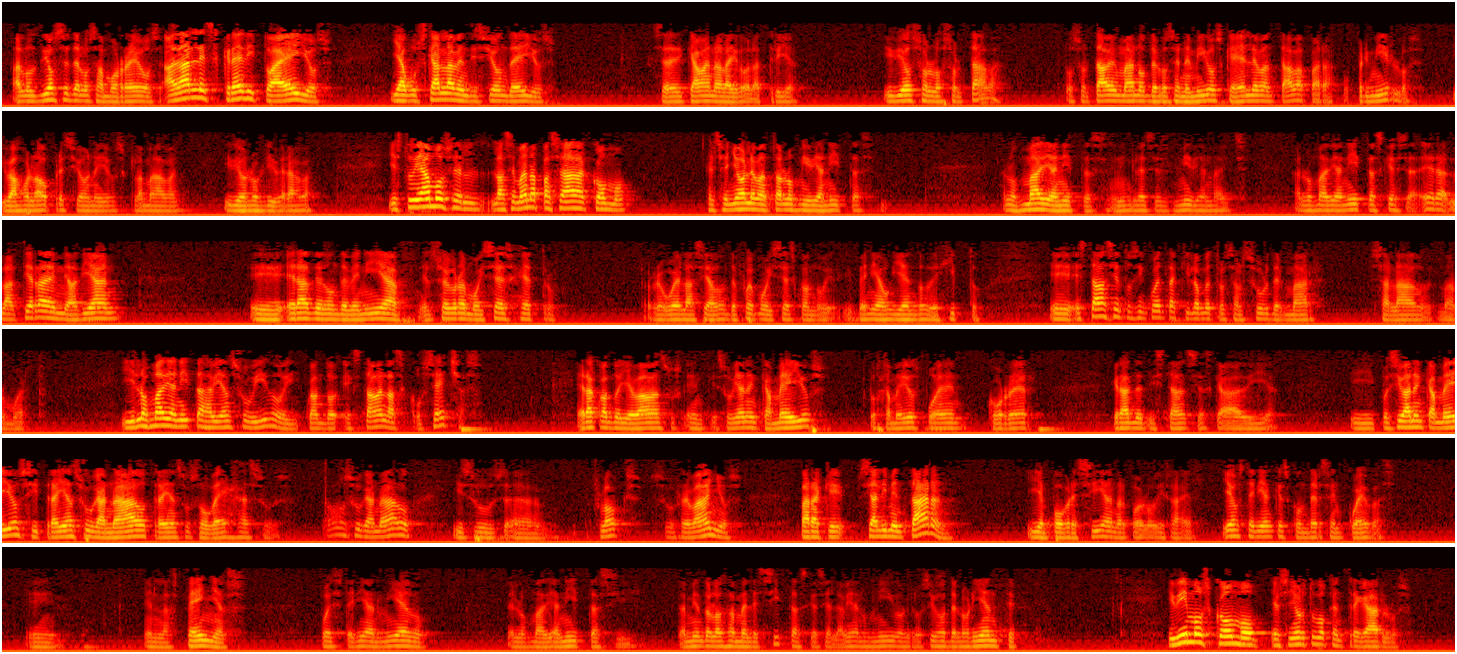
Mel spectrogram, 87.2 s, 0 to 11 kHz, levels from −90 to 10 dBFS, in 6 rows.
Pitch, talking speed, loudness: 120 Hz, 145 wpm, -27 LUFS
